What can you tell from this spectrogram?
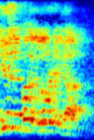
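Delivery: imitated South African accent; lightly put-on South African accent. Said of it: "brings up the South African accent".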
